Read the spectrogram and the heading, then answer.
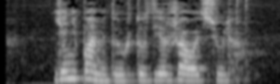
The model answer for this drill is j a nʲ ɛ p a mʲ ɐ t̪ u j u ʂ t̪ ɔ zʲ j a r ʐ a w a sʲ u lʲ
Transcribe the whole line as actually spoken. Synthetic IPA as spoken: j a nʲ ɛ p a mʲ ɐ t̪ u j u x t̪ ɔ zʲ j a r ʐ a w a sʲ u lʲ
